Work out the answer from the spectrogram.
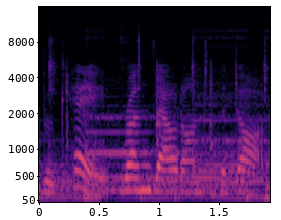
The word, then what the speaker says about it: Bucket: Up Appearances where hin bucket pronounced bouquet runs out onto the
